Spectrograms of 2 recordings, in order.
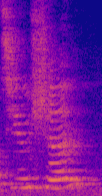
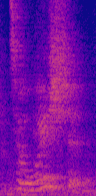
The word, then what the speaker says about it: tuition: you say that again is three syllables tuition okay so when I say tuition where's the stress tuition very good now let's say this word together again so now you know not Malay all the yes now you know it's not it's tuition thank you all right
